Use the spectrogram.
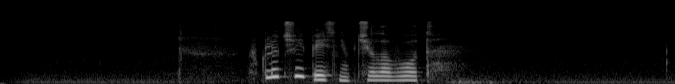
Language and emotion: Russian, sad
